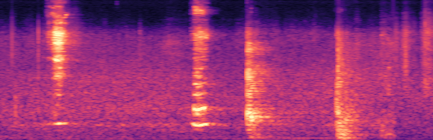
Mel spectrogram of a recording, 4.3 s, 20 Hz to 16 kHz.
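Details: Zastava 10 (Fiat Punto) door before lubrication: two short, high squeaks as the door swings, then latch clunks. The dry hinges and door check need PTFE spray.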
